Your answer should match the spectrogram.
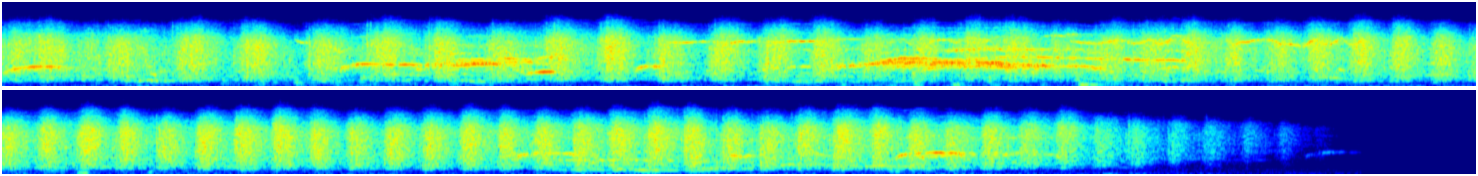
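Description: Large theatre audience clapping in unison, about two claps a second, a rhythmic ovation with scattered shouts and cheers. It fades out over the last few seconds.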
